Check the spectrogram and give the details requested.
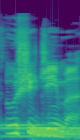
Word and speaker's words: Ushijima: dude oh all right so it's ushijima so i've been calling him mispronouncing his name wrong the entire episode i formally apologize for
